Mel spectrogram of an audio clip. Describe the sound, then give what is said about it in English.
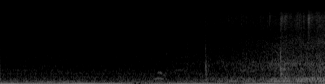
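Steady rain falls in a continuous, even hiss with no pauses, filling the scene at moderate loudness, with a few faint higher taps and rustles near the end. “I'm jogging in the rain.”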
